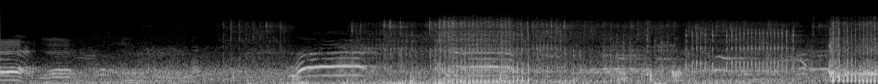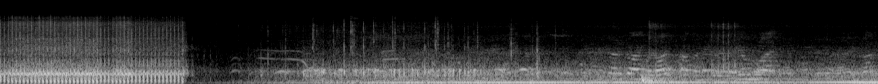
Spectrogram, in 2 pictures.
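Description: Players shouting in the distance, then an electric gel blaster firing a full-auto burst of about two seconds that stops suddenly.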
